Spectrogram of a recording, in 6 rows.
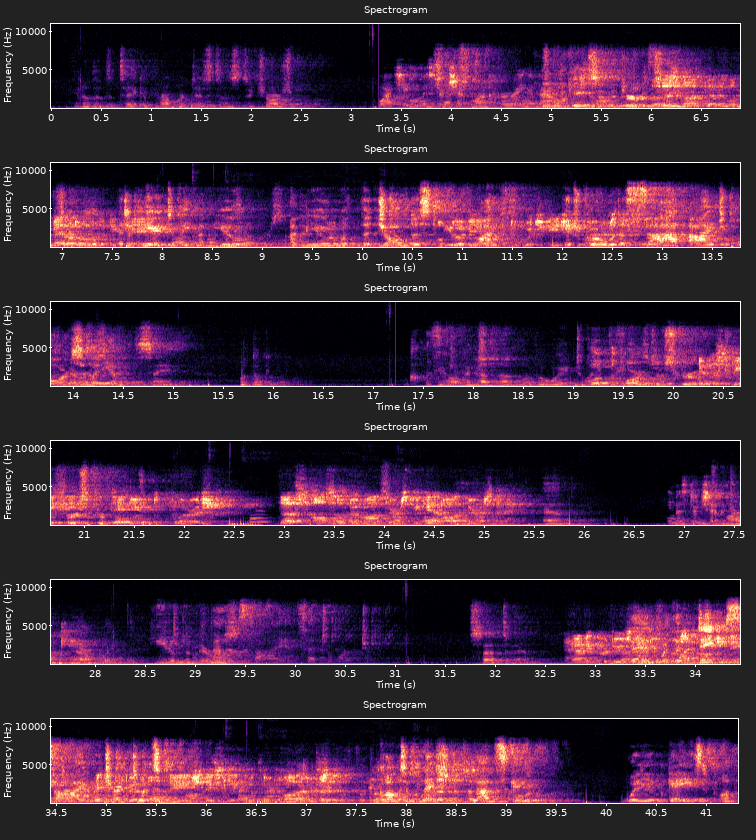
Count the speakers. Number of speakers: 6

